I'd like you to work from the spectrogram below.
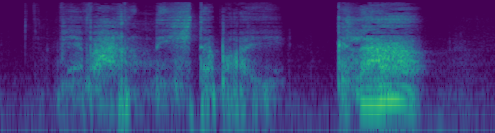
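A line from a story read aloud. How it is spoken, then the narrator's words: Hissed. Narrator (German): zischelte Harry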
